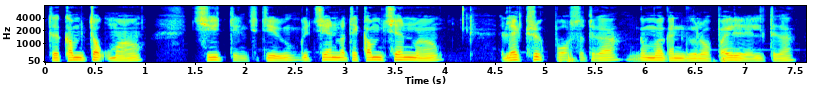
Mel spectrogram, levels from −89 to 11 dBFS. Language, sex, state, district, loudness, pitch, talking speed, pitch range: Wancho, male, Arunachal Pradesh, Longding, -20 LUFS, 125 Hz, 165 wpm, 115-130 Hz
